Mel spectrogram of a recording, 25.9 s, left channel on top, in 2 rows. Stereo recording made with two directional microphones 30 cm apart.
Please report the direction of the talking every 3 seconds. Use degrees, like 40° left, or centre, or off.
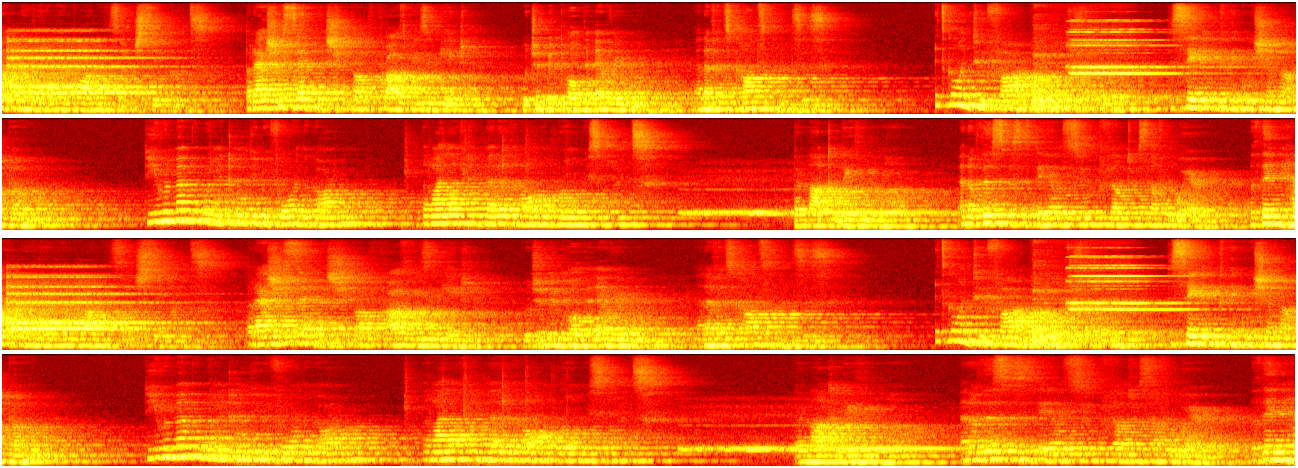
60° left, 60° left, 60° left, 10° right, centre, 50° left, 60° left, 60° left, 60° left.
